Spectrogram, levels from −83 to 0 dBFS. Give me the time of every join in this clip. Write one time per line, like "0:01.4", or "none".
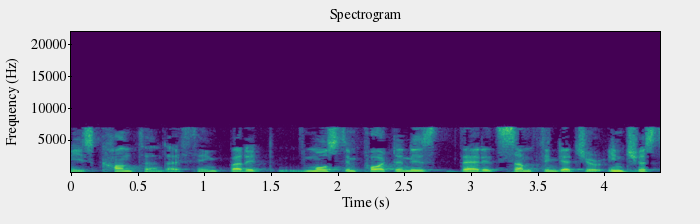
none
